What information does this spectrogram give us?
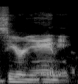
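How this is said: The name is said in a Delco accent. "if you're from Delco"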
